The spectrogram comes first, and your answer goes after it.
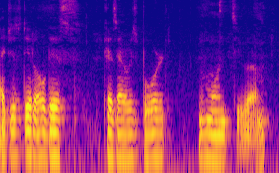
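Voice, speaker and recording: A soft-spoken man with a very deep, low pitch, a dark, mellow tone, a somewhat breathy quality and fairly even intonation. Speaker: motorcycle owner, amateur mechanic. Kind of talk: motorcycle repair tutorial. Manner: quiet, soft-spoken.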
